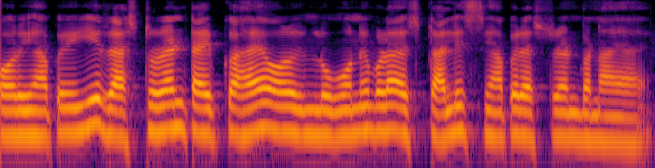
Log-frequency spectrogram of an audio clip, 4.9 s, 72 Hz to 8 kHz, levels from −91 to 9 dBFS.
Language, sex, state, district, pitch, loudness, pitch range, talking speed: Hindi, female, Maharashtra, Washim, 190 Hz, -15 LUFS, 180-200 Hz, 230 wpm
